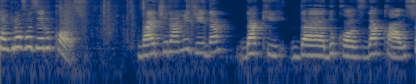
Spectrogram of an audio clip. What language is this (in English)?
Portuguese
